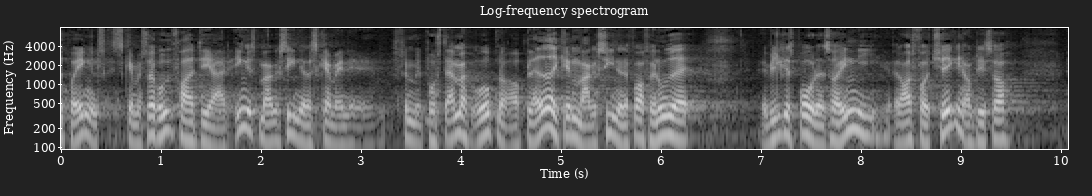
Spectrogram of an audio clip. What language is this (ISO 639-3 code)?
dan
